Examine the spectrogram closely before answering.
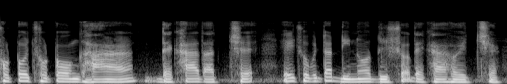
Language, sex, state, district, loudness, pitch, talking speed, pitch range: Bengali, male, Assam, Kamrup Metropolitan, -13 LUFS, 125 Hz, 130 wpm, 120-145 Hz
